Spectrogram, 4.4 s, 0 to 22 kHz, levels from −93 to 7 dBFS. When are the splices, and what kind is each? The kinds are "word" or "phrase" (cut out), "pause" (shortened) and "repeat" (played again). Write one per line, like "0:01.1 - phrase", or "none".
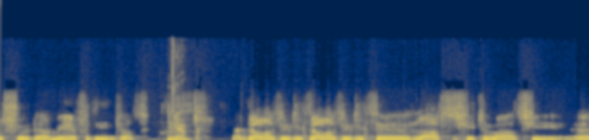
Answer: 0:02.3 - repeat

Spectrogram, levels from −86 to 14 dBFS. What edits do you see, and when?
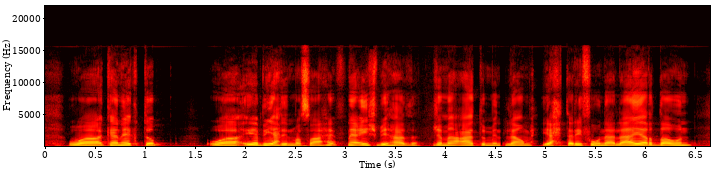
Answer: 0:02.3 - word
0:03.0 - word
0:03.9 - word
0:04.5 - word
0:04.9 - word

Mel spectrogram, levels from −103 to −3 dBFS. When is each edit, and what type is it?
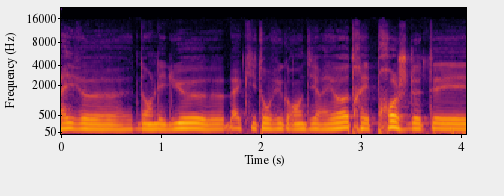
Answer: none

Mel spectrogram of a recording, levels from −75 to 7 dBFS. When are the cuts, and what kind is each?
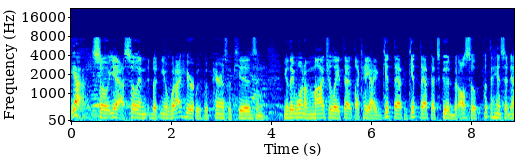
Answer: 0:02.4 - word
0:06.6 - repeat

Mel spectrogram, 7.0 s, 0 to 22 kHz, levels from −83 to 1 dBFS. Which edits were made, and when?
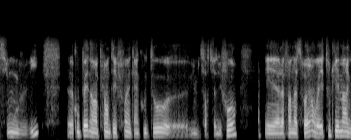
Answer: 0:01.5 - phrase
0:04.0 - phrase

